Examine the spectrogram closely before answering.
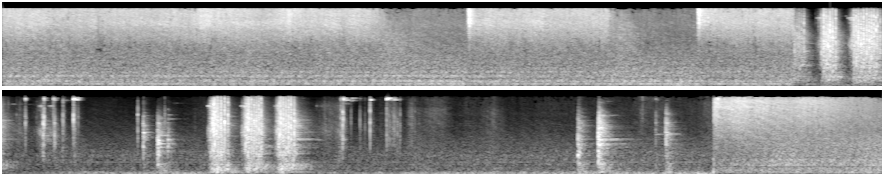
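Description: Paint spray gun hissing steadily over a low hum. About halfway through it gives way to a run of short, irregular bursts from an impact wrench driving a bolt, and the steady spray hiss returns near the end.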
